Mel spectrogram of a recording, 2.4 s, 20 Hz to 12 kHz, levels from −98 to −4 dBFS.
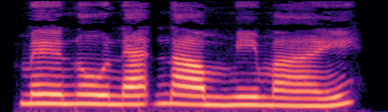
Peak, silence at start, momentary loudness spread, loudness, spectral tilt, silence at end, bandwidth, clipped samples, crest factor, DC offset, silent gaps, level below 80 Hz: -4 dBFS; 0.1 s; 5 LU; -19 LUFS; -5.5 dB/octave; 0.25 s; 12 kHz; under 0.1%; 16 dB; under 0.1%; none; -62 dBFS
